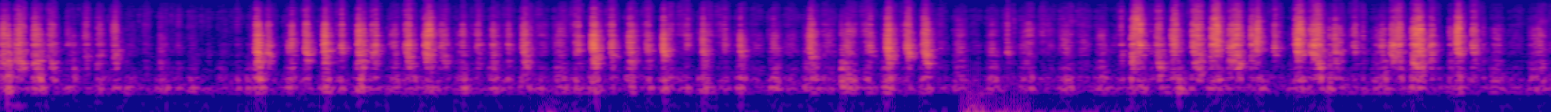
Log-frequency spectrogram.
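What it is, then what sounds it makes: Scratch-art paper page. A thin wooden stylus held in the fingers scratches the black wax coating off a colored paper page in a spiral-bound scratch-art book lying flat, leaving black shavings. Quick, dry, raspy strokes come in rhythmic bursts with bright scraping edges over a faint steady low hum.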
